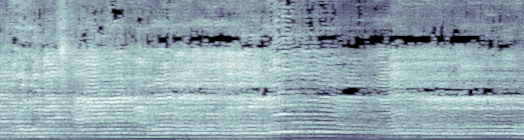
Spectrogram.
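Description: A man singing Arabic tarab live into a microphone, holding long wavering notes over electronic keyboard accompaniment.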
